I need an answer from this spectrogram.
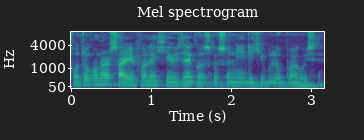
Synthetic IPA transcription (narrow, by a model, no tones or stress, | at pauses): fotokʰɔnɔɹsaɹiɹpʰalɛxewzajɡɔzɡɔsonidekʰibɔlojpʊwaɡojsɛ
